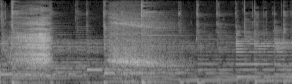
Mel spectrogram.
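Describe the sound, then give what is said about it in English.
Two deep breaths, each a soft rushing burst of air, separated by a pause and heard over sustained background music. “So today, let's take a few deep breaths”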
